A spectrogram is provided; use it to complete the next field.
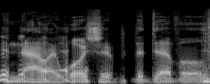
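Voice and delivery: terrifying evil voice, rough, creaky, menacing croak. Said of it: "That was a terrifying voice".

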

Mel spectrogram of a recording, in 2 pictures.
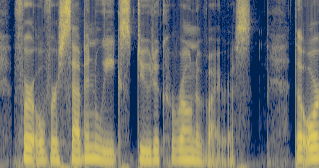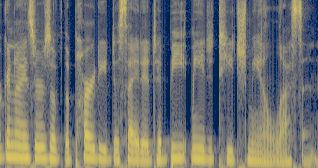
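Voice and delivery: plain

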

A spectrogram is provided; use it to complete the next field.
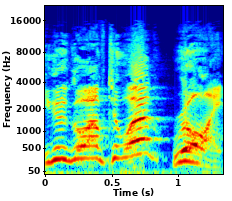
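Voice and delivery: high, almost Australian accent. Chatting over a meal, slipping into an almost-Australian accent. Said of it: "That's almost Australian".

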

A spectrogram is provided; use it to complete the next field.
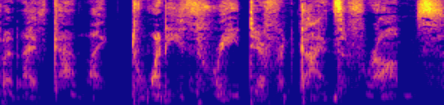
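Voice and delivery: very quiet, breathy, secretive whisper, barely audible. Confiding something so a wife nearby won't overhear: whispering. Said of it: "I gotta whisper this 'cause my wife might hear me".

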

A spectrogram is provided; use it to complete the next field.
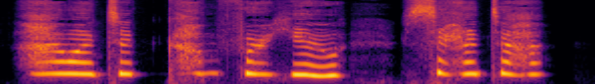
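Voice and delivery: very high, strained, drawn-out whimper. Narrator reading her own first-person line to Santa, strained voice. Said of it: "I said in a strained voice".

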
